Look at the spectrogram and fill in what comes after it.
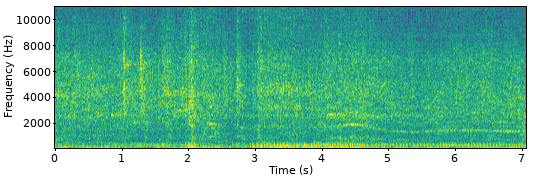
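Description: Honda Cub 50 motorcycle's small engine running at a steady speed, a little louder from about three seconds in.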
